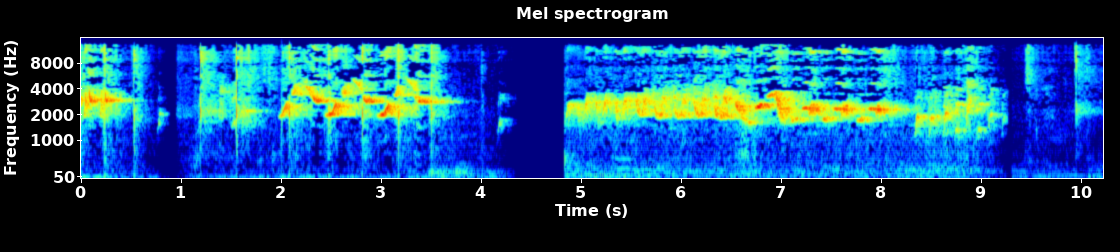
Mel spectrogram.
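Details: Bulbul singing in Iraq: rich warbled phrases of looping, rolling notes, a burst of sharp chips at the start, then a long continuous chattering, bubbly passage after a short pause.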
